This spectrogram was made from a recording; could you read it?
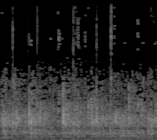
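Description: An audience clapping together, a dense, steady patter of many hands with a few sharper accents, fairly soft and continuous, with no voices over it.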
